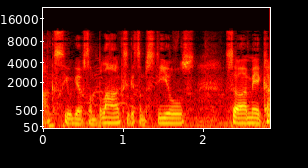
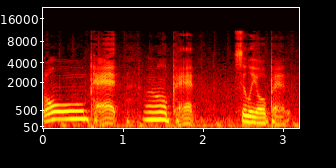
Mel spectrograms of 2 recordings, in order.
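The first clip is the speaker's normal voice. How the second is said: fond teasing; 8 semitones higher, slower than usual. Retold or imitated. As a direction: tease him like a lovable pest. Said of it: "it's kinda like".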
